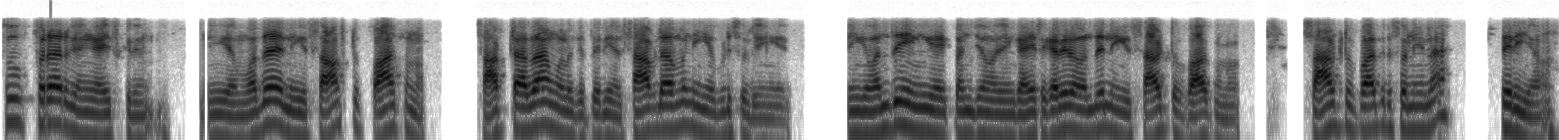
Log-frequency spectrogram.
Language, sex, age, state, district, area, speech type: Tamil, male, 60+, Tamil Nadu, Tenkasi, urban, conversation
